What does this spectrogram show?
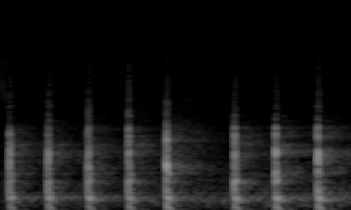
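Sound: knocking on a door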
